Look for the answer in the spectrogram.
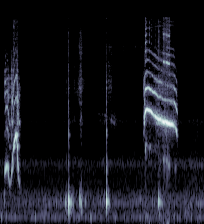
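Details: Singing common starling during mating: a quick twisting, rising-and-falling phrase, soft clicks, then a sustained harmonic whistle that gradually drops in pitch.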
